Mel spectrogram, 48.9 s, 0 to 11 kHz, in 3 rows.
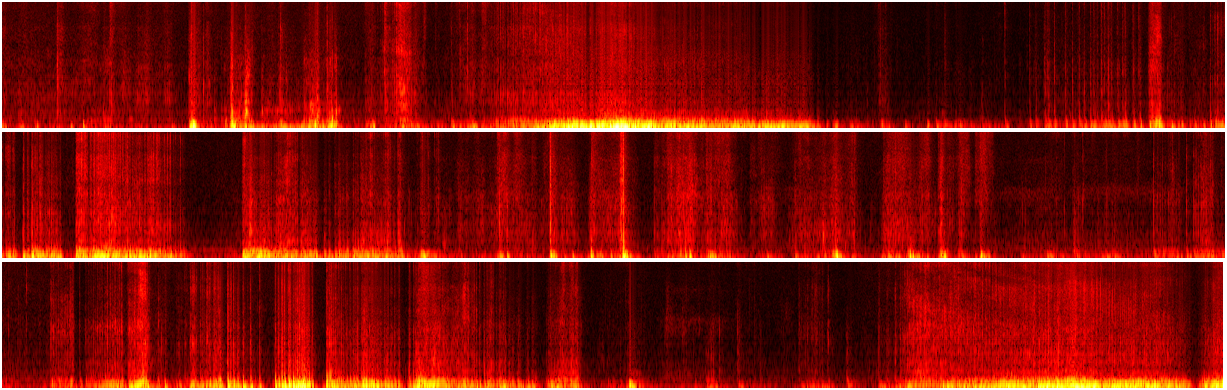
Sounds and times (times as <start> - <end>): Zipper (clothing): 5.0 - 5.6, 6.4 - 10.8, 14.3 - 18.8, 19.5 - 21.7, 31.7 - 32.6, 33.2 - 40.4, 44.5 - 48.9.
